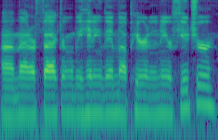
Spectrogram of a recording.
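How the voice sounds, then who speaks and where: A man's voice: medium pitch, fairly even intonation, very fast, fairly bright tone. An American man talking casually to viewers as a motorcycle vlogger, in a plainspoken, folksy way. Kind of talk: casual vlog chat.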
